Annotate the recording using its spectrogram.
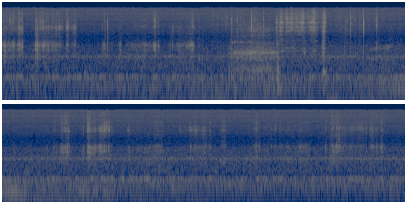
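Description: A paintbrush brushes softly against a canvas.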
